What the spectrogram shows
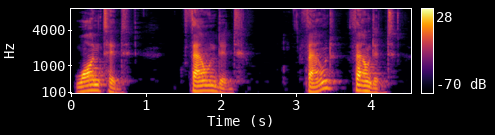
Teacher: T and D are too close to that last sound of D, so we need an extra little sound, an extra little syllable almost to separate the two sounds. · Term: id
